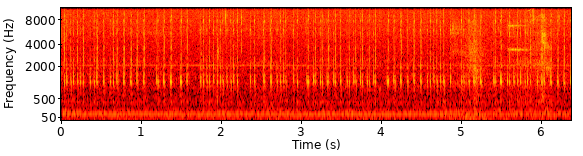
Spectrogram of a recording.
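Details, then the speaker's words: Sigma 18-35mm f1.8 Art lens on a Sony a6500 via MC-11 adapter, in continuous autofocus, recorded by the onboard camera mic in a relatively quiet room: a faint low hum with rapid uneven ticks as focus adjusts. Normal, though notoriously noisy, autofocus motor. "so what you're hearing right now is the Sigma 18 to 35 autofocus continuous with the Sony AC to 500 and MC 11 with the onboard camera mic so this is in a relatively quiet room"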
